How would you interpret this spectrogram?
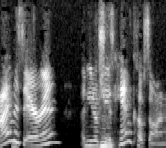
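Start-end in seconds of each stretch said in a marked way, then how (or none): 0.0-0.9 put-on high, childlike little-girl voice. Speaker recalls an interviewee coming in and greeting her in a little girl voice. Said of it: "she comes in in this little girl voice".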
